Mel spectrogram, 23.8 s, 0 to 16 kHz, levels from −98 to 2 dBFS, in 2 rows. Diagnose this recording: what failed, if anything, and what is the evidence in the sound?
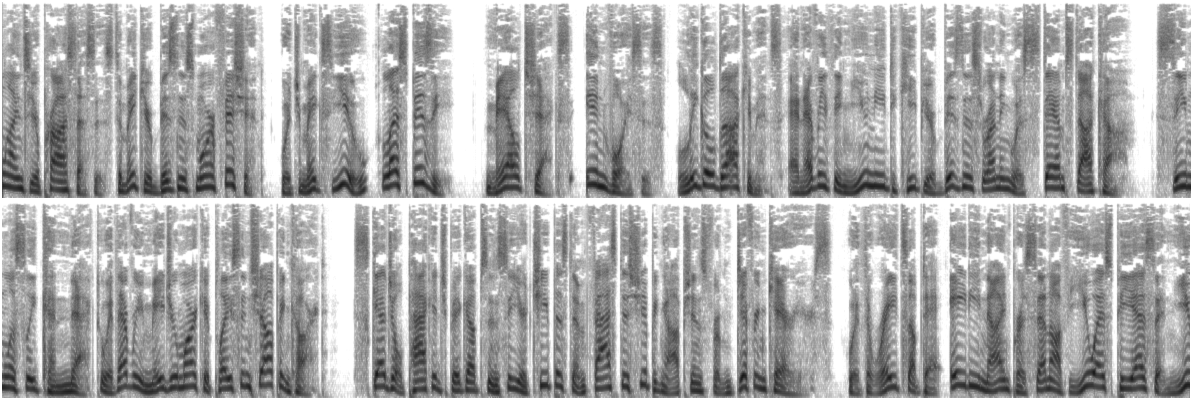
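Nothing failed in this speech recording. No stage in the chain, from the analogue side through conversion, processing, transmission and playback, leaves audible evidence of a problem.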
